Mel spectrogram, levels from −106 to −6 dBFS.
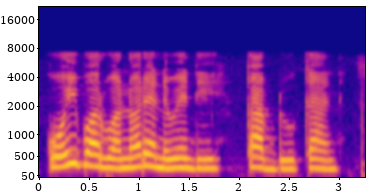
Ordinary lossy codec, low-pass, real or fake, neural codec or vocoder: none; 7.2 kHz; real; none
